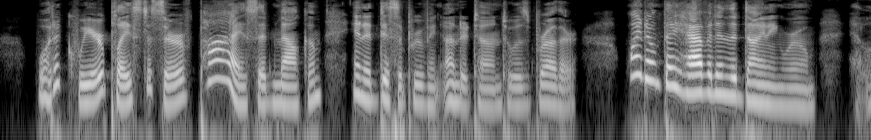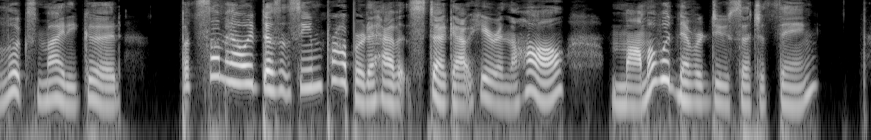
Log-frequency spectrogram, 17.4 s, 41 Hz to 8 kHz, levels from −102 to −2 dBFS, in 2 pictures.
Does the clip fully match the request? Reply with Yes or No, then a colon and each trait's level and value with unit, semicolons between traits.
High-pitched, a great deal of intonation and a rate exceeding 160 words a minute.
No: medium, 175 Hz; wide, 8.3 semitones; average, 175 wpm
